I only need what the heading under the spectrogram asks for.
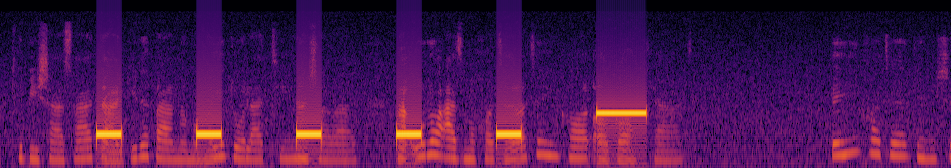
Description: Radio time signal (five pips and a higher one, as on Chinese radio), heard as pips, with speech in Persian.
